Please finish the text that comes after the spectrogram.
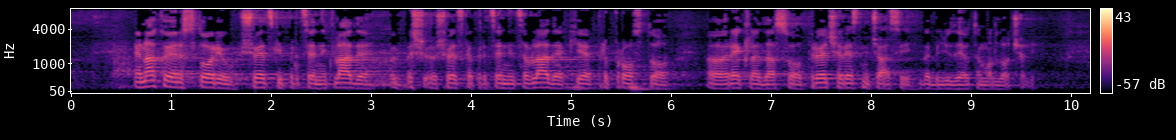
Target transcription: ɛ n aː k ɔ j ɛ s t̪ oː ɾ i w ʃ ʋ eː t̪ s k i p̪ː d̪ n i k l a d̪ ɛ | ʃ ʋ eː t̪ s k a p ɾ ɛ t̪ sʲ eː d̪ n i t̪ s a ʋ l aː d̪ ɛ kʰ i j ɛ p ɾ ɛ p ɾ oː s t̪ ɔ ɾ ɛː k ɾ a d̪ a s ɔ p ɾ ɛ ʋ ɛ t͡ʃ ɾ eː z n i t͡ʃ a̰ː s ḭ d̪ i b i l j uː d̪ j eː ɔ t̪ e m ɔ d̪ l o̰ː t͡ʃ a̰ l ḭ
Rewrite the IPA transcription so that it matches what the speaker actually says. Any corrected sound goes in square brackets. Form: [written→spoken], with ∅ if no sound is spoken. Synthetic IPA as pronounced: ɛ n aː k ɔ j ɛ s t̪ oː ɾ i w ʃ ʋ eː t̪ s k i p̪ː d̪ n i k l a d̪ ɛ | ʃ ʋ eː t̪ s k a p ɾ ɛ t̪ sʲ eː d̪ n i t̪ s a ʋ l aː d̪ ɛ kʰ i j ɛ p ɾ ɛ p ɾ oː s t̪ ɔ ɾ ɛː k [ɾ→l] a d̪ a s ɔ p ɾ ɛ ʋ ɛ t͡ʃ ɾ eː [z→s] n i t͡ʃ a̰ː s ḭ d̪ [i→a] b i l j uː d̪ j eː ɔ t̪ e m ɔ d̪ l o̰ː t͡ʃ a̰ l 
